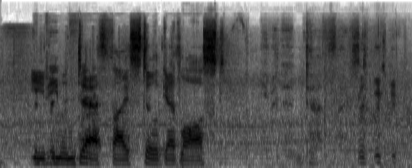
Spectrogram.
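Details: Male streamer's self-reported echolalia, which he calls a speech issue that he tries to control; the microphone picks up repetitions that went unnoticed in person.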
